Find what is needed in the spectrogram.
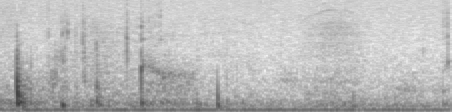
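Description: Quiet pause with a low steady hum and a few faint, brief mouth clicks and breath noises close to a microphone.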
